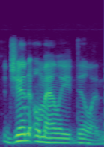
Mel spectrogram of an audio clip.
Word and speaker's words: Jen O'Malley Dillon: And by the way, just for the record, it's Jen O'Malley Dillon. That's correct. I mispronounced her name.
